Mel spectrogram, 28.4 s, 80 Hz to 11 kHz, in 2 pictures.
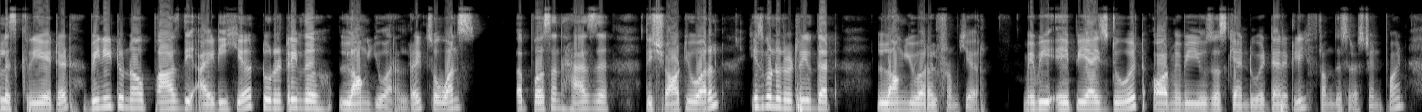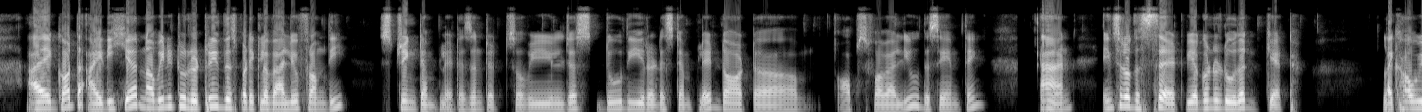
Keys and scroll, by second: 20.8 Return, 24.3 super+z, 26.8 Return.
